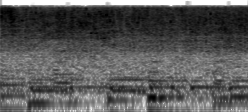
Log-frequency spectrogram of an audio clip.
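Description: Pieces of pork deep-fry in oil in a home kitchen, giving a steady, loud hiss and crackle with a few low bubbling pops underneath.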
